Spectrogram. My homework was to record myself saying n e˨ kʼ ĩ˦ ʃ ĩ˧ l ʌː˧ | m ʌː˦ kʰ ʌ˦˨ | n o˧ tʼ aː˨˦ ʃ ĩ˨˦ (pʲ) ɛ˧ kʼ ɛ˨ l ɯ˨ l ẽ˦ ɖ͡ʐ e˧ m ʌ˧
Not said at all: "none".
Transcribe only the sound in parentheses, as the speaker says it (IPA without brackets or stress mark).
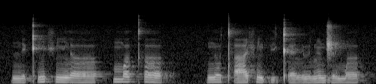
pʲ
